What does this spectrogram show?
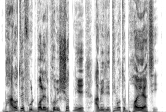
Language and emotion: Bengali, fearful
